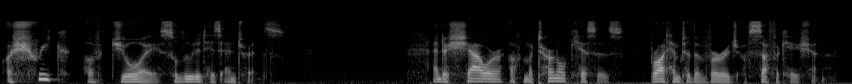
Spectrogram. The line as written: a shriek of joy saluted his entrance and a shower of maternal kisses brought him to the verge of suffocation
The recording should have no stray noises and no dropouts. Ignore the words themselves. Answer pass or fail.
pass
